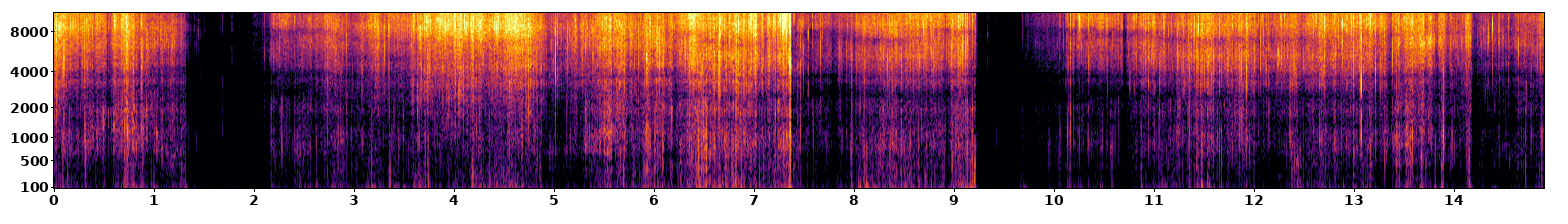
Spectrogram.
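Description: A wide bristle brush rubs against clear cling film stretched over the grille of a white dome microphone, producing dense crinkling, scratchy rustles with a bright, hissy top and a soft low rumble. The brushing runs continuously, pausing to near silence twice, briefly near the start and again around the middle, then resumes.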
